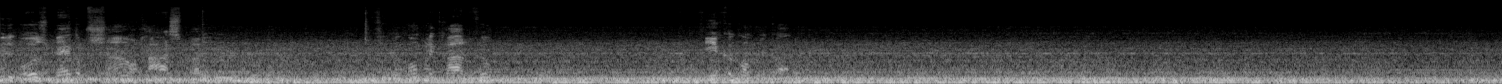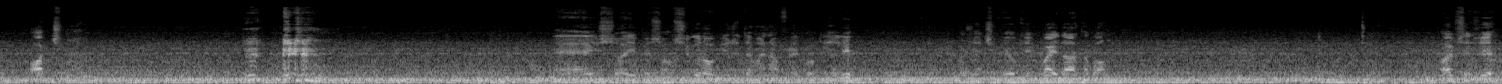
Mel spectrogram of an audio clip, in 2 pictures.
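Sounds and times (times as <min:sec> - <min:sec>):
engine and tyre drone: 0:00.0 - 0:30.0.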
